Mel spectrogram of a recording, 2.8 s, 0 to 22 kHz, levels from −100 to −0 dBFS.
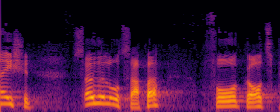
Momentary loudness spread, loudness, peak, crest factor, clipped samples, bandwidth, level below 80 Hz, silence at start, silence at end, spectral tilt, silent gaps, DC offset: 9 LU; -27 LUFS; -8 dBFS; 20 dB; under 0.1%; 9.2 kHz; -66 dBFS; 0 s; 0.1 s; -8 dB/octave; none; under 0.1%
